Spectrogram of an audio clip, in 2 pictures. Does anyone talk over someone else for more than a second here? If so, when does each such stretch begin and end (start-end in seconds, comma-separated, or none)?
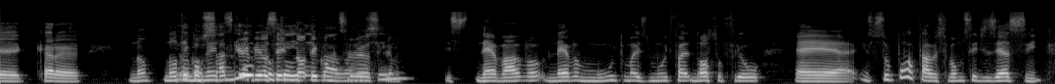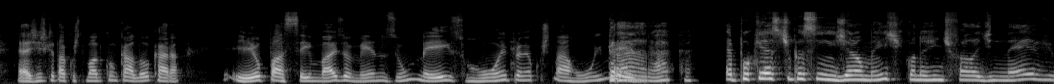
1.7-4.0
